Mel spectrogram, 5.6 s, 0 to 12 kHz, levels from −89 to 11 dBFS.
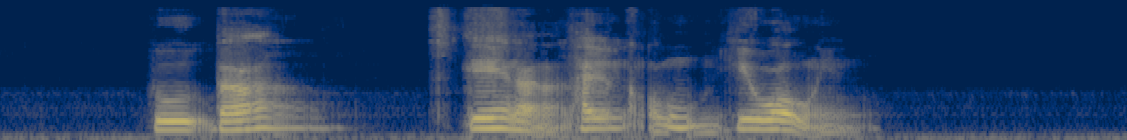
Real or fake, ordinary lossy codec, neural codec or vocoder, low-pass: fake; AAC, 32 kbps; autoencoder, 22.05 kHz, a latent of 192 numbers a frame, VITS, trained on many speakers; 9.9 kHz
